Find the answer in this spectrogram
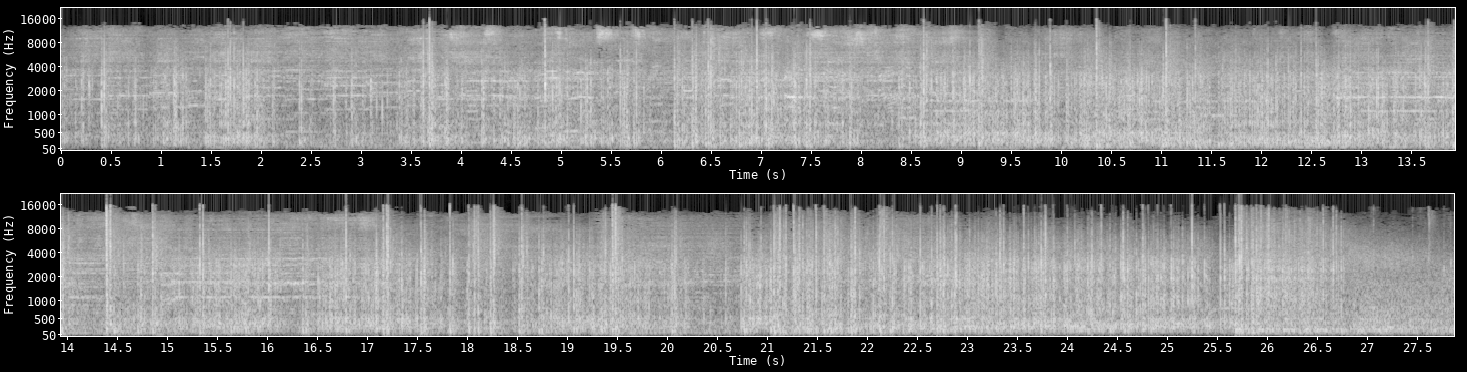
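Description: Aerial firework shells bursting in a dense, unbroken barrage of bangs and crackling, the saturated volley of a display's grand finale. Music plays underneath.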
